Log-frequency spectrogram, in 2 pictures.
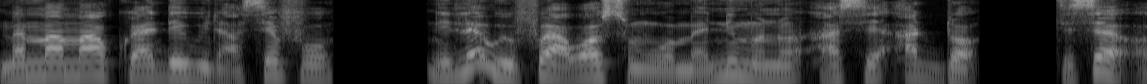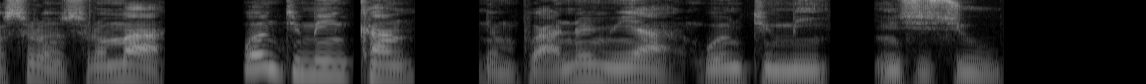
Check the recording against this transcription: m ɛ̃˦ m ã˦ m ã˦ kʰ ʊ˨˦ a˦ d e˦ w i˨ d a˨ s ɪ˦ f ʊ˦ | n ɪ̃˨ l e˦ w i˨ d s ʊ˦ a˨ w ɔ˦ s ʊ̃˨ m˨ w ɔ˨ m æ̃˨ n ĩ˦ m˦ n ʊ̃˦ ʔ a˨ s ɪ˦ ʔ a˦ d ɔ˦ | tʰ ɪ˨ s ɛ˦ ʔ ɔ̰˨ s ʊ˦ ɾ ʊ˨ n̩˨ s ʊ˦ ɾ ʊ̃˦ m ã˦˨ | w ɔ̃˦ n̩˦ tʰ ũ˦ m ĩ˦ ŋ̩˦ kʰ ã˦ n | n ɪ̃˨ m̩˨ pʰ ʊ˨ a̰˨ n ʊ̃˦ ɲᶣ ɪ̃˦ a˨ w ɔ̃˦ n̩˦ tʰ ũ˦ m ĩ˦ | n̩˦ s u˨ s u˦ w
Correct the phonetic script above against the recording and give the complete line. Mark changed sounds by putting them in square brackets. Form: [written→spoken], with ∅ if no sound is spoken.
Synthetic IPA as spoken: m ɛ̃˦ m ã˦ m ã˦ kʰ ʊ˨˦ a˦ d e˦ w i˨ d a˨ s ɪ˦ f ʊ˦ | n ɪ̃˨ l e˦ w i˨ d [s→f] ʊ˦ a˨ w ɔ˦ s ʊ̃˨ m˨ w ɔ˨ m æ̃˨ n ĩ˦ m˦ n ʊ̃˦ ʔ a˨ s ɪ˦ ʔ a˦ d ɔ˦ | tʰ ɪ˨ s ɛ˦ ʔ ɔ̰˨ s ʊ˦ ɾ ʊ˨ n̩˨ s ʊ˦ ɾ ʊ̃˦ m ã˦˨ | w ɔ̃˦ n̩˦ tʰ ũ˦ m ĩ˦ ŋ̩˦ kʰ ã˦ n | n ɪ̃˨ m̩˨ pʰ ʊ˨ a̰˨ n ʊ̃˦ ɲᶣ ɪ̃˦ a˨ w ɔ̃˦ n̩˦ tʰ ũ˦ m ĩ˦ | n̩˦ s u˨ s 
